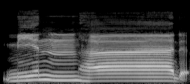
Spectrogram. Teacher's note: Min tidak dibaca ming ya.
